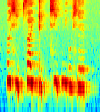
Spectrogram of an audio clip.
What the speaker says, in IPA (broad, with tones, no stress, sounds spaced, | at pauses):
ə˥˧ ɕ i˨ ʔ t͡s a˥˧ j ɡ i˨ ʔ t͡ɕ i˦ ʔ m j u˨˩ ɕ ẽ˨ t̚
